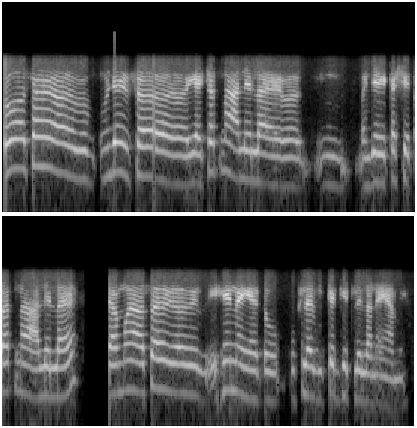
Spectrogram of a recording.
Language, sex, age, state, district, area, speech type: Marathi, female, 60+, Maharashtra, Yavatmal, urban, conversation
